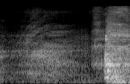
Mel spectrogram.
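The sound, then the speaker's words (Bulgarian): A single sharp sneeze bursts out after a brief soft intake of breath, loud and abrupt, with no talking around it. “На здраве. Да, мерси.”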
